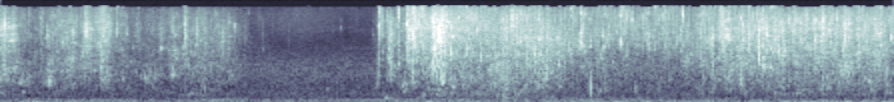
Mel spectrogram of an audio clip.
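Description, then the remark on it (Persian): Continuous sloshing and splashing of water as a person, still in their clothes, moves through it, with a brief quieter lull before the churning grows louder again. No one speaks. “با لباس بابا سرما میخوری رفت تو آب”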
